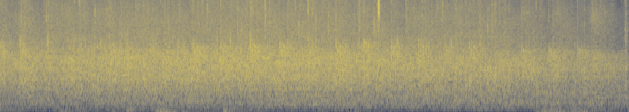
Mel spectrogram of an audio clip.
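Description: An audience at a Quebec entrepreneurship gala in Montreal applauds in a dense, sustained wash of clapping that holds steady before easing slightly at the end.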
